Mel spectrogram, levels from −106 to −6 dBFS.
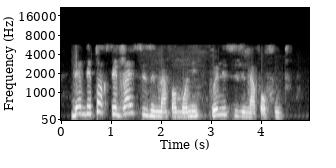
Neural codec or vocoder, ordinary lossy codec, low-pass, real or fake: none; AAC, 24 kbps; 5.4 kHz; real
